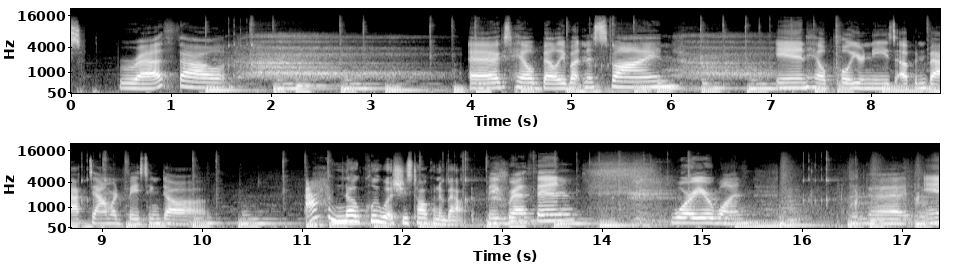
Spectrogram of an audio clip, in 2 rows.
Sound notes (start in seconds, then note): 1.6 breathing; 3.9 breathing out; 13.8 people breathing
